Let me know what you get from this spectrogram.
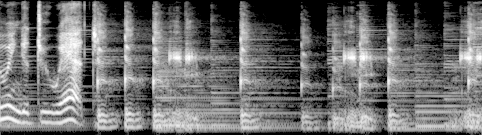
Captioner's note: frogs croak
